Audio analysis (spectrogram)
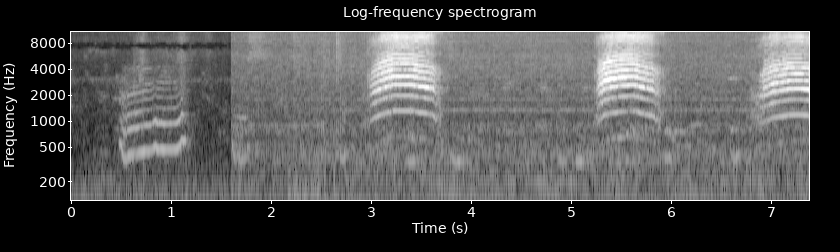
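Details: Kittens at Reebonz Cattery give a faint short meow, then three loud, bright, drawn-out meows about two seconds apart over a steady low hum and a faint constant tone.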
